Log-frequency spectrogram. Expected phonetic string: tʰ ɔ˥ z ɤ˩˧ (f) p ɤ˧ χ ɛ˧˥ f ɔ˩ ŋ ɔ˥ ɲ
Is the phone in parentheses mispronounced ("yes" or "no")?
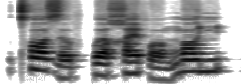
no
